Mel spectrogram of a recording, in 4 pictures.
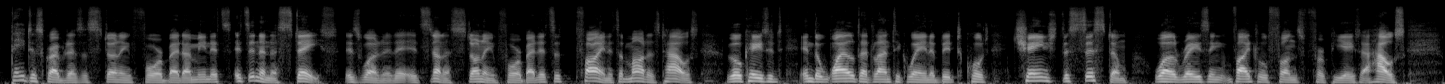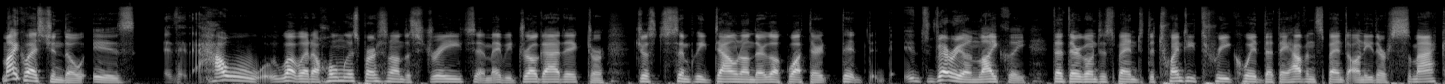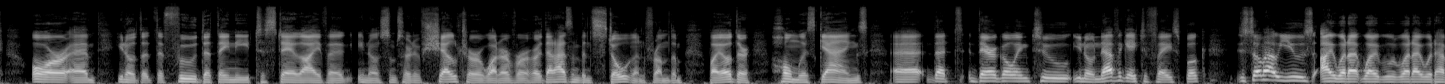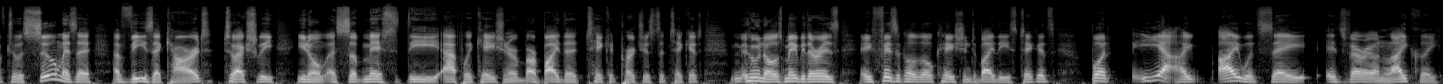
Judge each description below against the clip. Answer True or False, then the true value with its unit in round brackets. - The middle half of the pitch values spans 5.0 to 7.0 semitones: False (4.4 semitones)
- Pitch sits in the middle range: False (115 Hz)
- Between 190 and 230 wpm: True (200 wpm)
